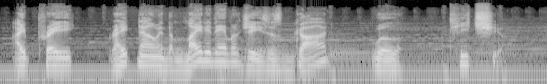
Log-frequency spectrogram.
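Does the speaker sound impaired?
No.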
